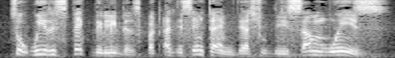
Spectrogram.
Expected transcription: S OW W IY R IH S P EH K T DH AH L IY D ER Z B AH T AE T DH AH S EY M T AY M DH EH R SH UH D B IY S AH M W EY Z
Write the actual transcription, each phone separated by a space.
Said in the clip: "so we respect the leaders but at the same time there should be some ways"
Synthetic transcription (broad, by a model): S OW W IY R IH S P EH K T DH AH L IY D ER Z B AH T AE T DH AH S EY M T AY M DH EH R SH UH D B IY S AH M W EY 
